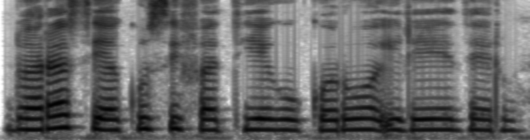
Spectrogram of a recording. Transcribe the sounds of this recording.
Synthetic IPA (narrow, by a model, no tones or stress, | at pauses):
dwaɾasiakusifatiɛɣokɔɾwɔiɾeːðɛɾu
